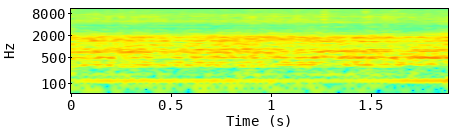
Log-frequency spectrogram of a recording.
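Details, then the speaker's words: Restored 1937 Maytag Model 30 wringer washer; the motor was only vacuumed out and oiled: low, even hum with no knocks or squeals, running smooth and quiet. "So it just purrs like a kitten. Not bad for an 80-year-old machine."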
